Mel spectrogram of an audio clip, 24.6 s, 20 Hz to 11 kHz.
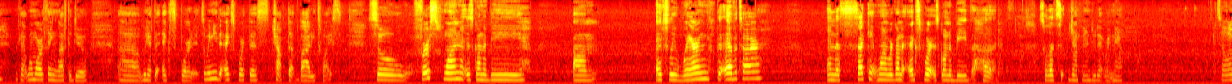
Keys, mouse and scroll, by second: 4.6-5.2 scroll down 1, 5.2 middle click, 23.8 right click.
